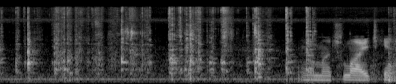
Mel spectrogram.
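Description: Loose dirt pours and patters into a hollow concrete block.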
